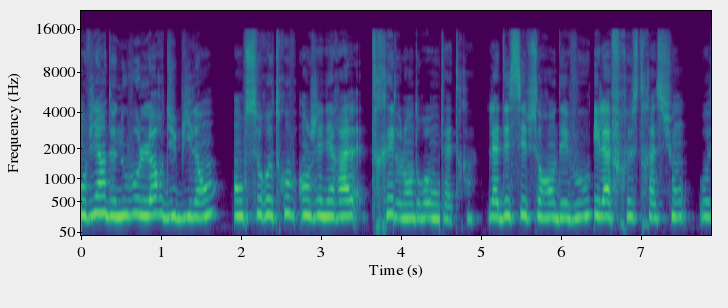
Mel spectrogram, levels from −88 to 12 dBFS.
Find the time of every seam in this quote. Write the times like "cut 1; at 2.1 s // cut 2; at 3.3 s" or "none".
cut 1; at 2.1 s // cut 2; at 3.9 s // cut 3; at 4.5 s // cut 4; at 5.7 s // cut 5; at 6.4 s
